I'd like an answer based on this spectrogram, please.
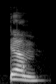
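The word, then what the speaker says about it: dumb: डम, डम में मतलब होता है गूंगा।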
